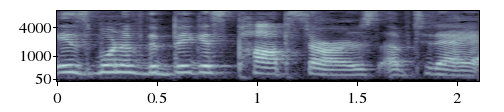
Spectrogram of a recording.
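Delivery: ordinary talk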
